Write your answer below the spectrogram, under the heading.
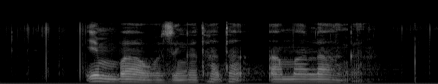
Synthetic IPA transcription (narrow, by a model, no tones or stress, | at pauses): iːmbʱawɔziŋɡatʰatʰa̰ː | malaːŋɡa̰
